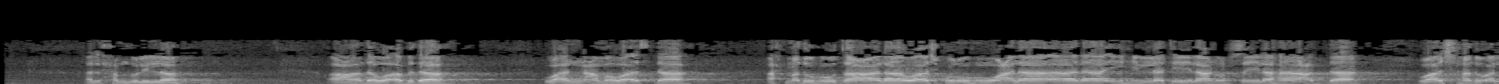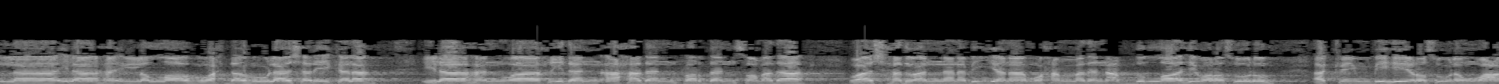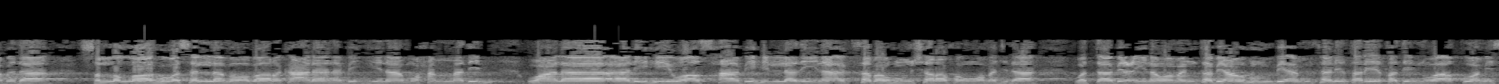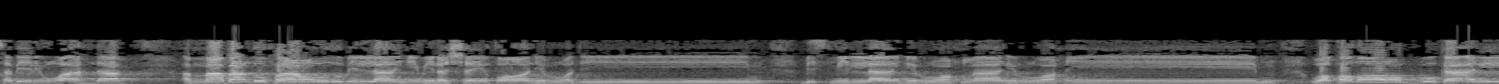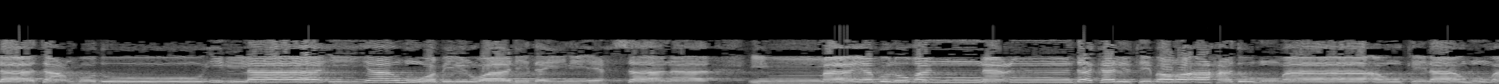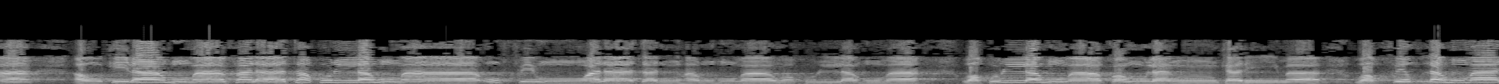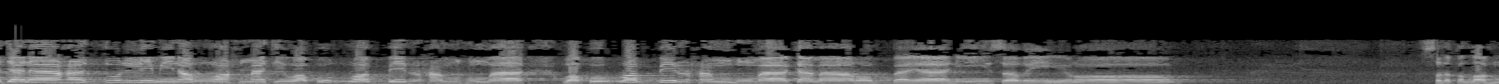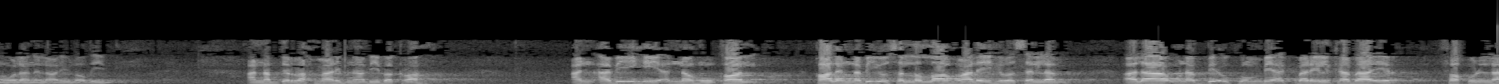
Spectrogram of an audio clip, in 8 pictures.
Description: Pettroarhalai Maranthu Vidaatheerhal (பெற்றோர்களை மறந்து விடாதீர்கள்) | Audio Bayans | All Ceylon Muslim Youth Community | Addalaichenai
Gorakana Jumuah Masjith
